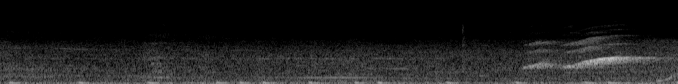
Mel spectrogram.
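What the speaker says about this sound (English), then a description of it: "Got some ambulance stuff going on right now." On a Brooklyn city street at night near New Utrecht Avenue, a siren rises in wailing sweeps toward the end over a low rumble of traffic.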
